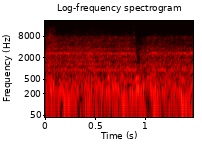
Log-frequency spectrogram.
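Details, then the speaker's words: ECG machine printing during an electrocardiogram on a Shih Tzu dog, with electrodes applied using alcohol and cream and a recording of about 3 minutes: steady mechanical whirring and fine ticking as the recorder continuously feeds out paper. "で、記録できますってここにちょっと出てくるから、うん、で、これの時はもう記録のボタン押すと紙がずっと出てくるので"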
